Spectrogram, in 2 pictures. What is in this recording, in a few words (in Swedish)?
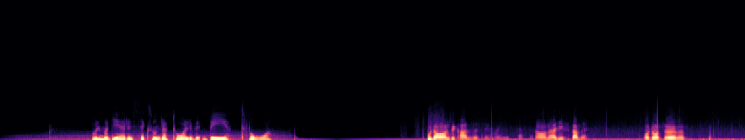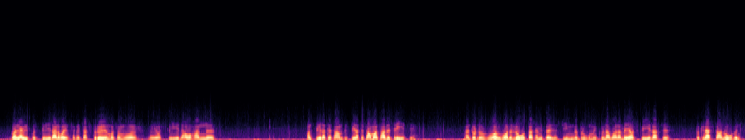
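Arbrå Hälsingland, Svenska sagor, dialekter; Folkminnen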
